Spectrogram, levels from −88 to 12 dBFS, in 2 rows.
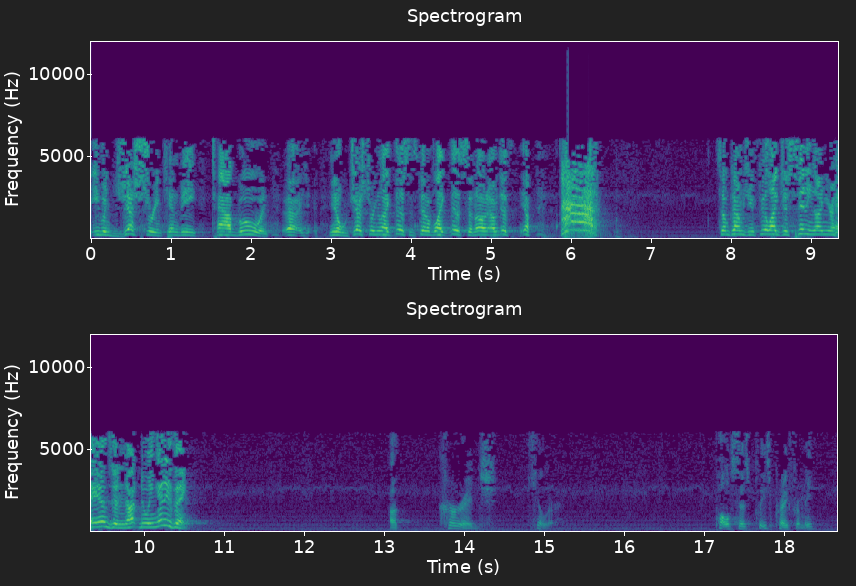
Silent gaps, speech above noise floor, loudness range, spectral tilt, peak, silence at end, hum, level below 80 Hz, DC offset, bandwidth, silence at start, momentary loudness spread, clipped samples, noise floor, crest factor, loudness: none; 44 dB; 22 LU; -2.5 dB/octave; 0 dBFS; 0.35 s; none; -62 dBFS; under 0.1%; 6.4 kHz; 0 s; 21 LU; under 0.1%; -62 dBFS; 20 dB; -16 LUFS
